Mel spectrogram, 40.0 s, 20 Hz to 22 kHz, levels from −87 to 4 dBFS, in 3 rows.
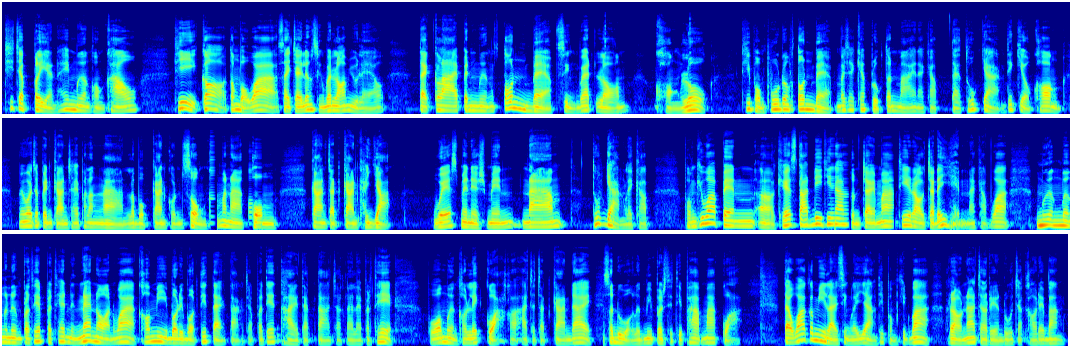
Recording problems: choppy; very; at 16 s and from 23 to 25 s; 13% of the speech affected

